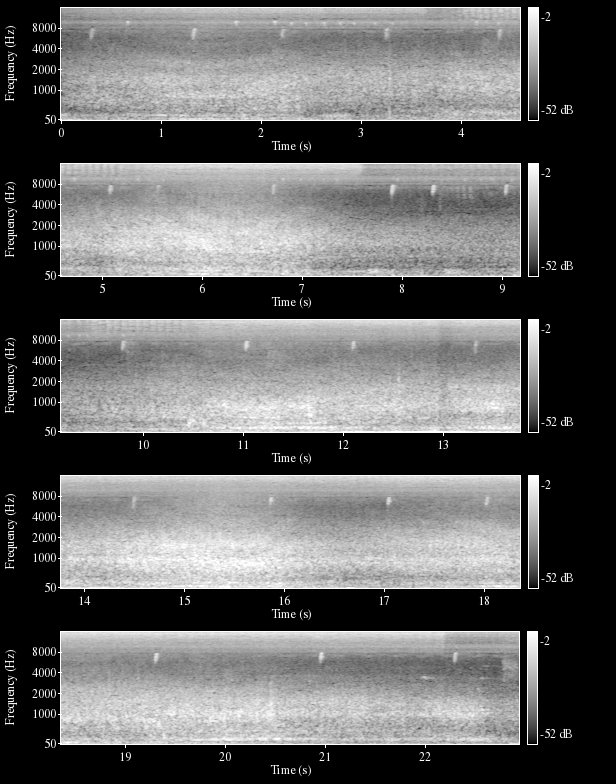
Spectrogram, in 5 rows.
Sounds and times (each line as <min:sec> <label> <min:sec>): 0:00.0 cars 0:22.9
0:00.0 crickets 0:22.9
0:00.0 very little wind 0:22.9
